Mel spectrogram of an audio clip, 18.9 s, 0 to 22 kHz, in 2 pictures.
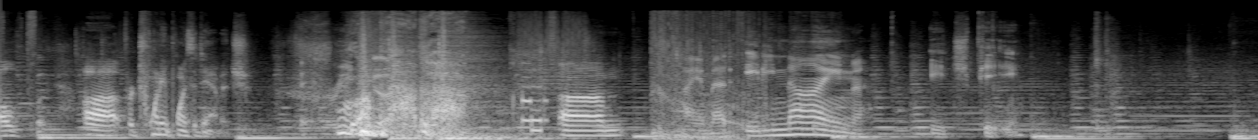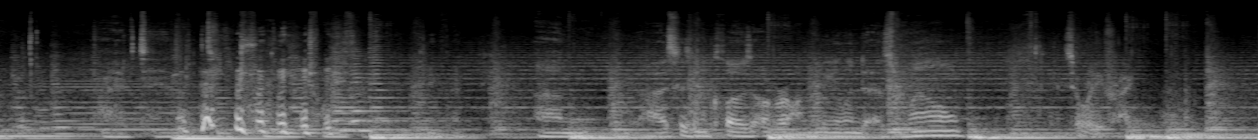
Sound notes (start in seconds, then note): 2.6 banging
